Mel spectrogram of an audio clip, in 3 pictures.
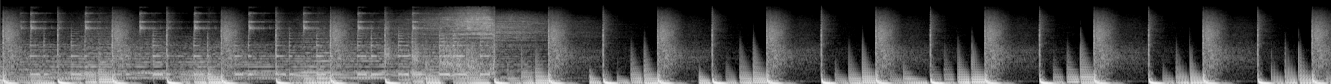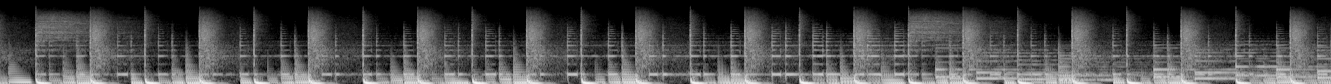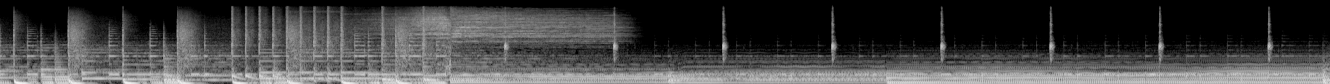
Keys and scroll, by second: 7.8 p, 10.2 [, 27.0 s.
